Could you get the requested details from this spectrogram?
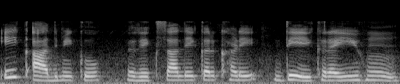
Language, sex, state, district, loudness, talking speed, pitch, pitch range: Hindi, female, Bihar, Kaimur, -17 LUFS, 135 wpm, 195 Hz, 190-200 Hz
